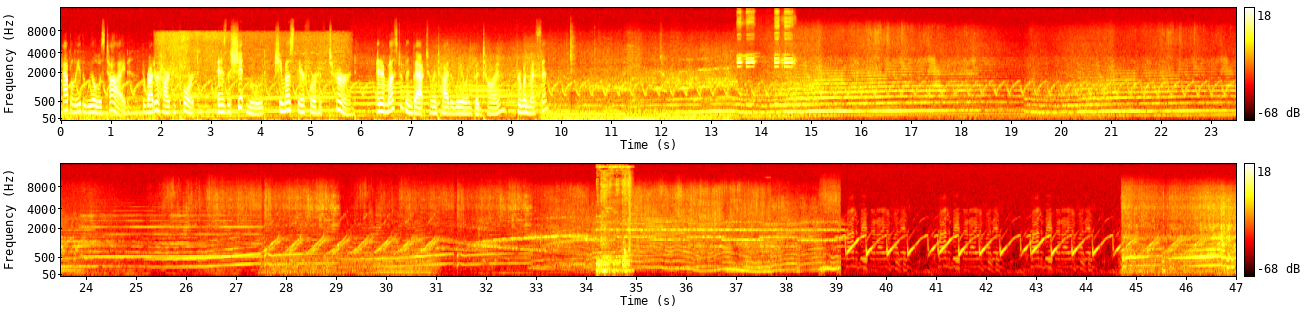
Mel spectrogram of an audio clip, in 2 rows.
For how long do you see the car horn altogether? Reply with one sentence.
The car horn can be heard for 2 seconds in total.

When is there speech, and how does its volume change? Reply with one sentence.
You can hear the speech from 0.0 to 9.8 s, at a steady volume.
